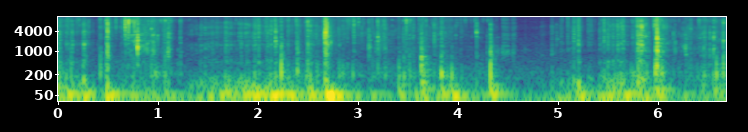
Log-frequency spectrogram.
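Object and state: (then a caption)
Dry bar of soap being carved. A solid, opaque yellow oval bar of dry soap is held in the hand and carved with a knife blade, breaking off chunks. The blade makes dry, crisp scraping and crackling sounds, with a rapid series of short, bright snaps as the pieces break away.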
